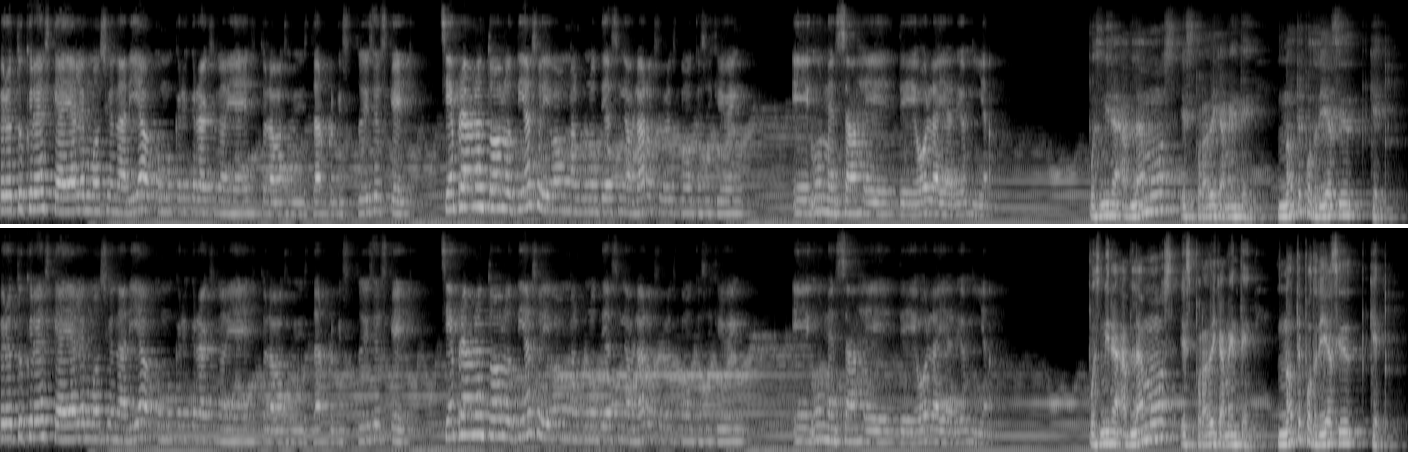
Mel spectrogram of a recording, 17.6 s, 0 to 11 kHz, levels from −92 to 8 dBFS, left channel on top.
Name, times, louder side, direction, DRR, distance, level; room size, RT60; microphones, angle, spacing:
voice 1, 0.0-5.2 5.5-9.4 9.9-12.4, left 2 dB, 30° left, 0.9 m, -31 dB
sound 1, 1.1-16.1, right 3 dB, 80° right, 1.9 m, -42 dB
voice 2, 13.6-15.6 16.0-17.3, right 1 dB, 60° right, 1.2 m, -27 dB
19.0 x 7.5 x 6.4 m
head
